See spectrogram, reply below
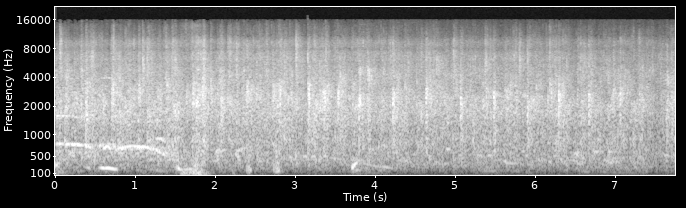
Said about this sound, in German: Okay, lass uns dem Herrn mal ein Klatschopfer geben. Ja?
